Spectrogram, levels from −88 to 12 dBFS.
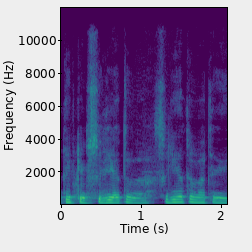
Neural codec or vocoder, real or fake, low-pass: codec, 44.1 kHz, 3.4 kbps, Pupu-Codec; fake; 10.8 kHz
